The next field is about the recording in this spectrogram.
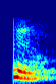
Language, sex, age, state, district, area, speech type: Marathi, female, 18-30, Maharashtra, Kolhapur, rural, conversation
